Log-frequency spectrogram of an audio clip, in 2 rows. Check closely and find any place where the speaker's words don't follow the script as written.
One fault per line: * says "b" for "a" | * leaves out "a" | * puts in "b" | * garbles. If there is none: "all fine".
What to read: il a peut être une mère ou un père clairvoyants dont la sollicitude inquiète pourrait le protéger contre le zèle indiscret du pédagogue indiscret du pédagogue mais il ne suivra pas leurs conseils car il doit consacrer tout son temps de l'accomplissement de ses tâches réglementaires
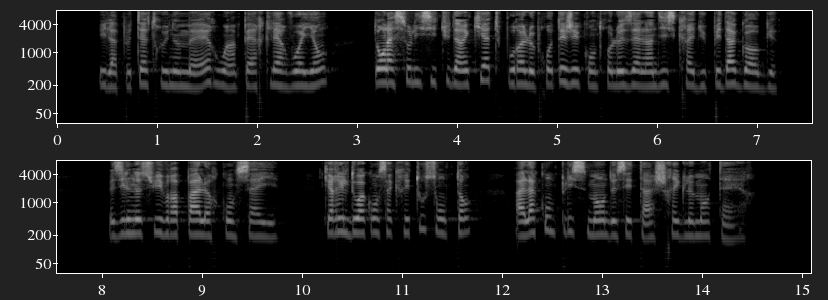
* leaves out "indiscret du pédagogue"
* says "à" for "de"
